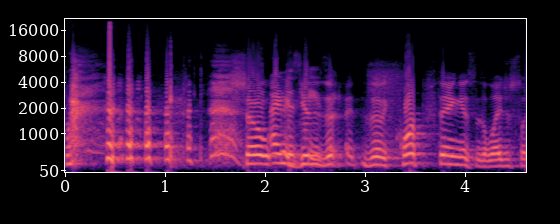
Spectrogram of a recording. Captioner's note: laugh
